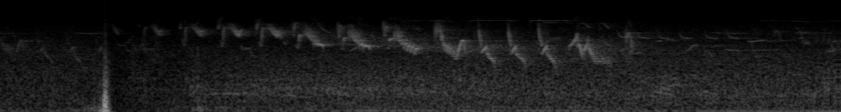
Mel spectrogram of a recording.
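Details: Common chaffinch song over steady background noise: a sharp click, then a rapid run of high, chipping notes lasting about two seconds that descend in pitch and end with a flourish.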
